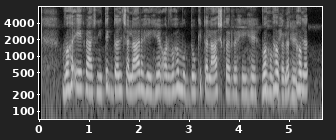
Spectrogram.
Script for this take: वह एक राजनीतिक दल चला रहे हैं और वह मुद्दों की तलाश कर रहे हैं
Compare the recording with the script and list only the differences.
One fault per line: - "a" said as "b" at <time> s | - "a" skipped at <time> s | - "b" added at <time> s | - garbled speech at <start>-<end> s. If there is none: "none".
- garbled speech at 4.4-5.4 s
